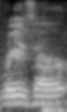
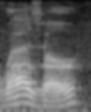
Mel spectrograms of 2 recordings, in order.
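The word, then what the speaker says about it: Rahzar: So depending on how you say it, Razhar or Razhar, because it's actually spelled H-A-H or R-A-H-Z-A-R, and of course Tokka is T-O-K-K-A.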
